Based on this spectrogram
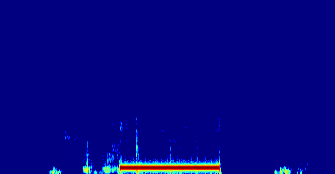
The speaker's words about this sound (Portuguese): Tô ligando pra ele agora.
